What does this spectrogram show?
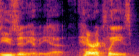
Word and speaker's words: Heracles: any of it yet heracles boom that's it aaron that's how they pronounced it hey recrease heavy please it's the greek origin name now i saw that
